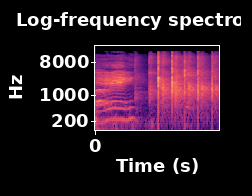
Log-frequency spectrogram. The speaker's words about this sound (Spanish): Señores, un fuerte aplauso para Luxana.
